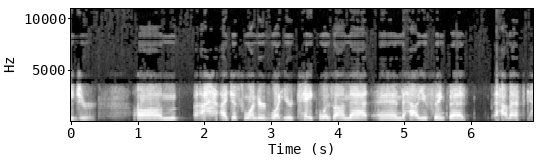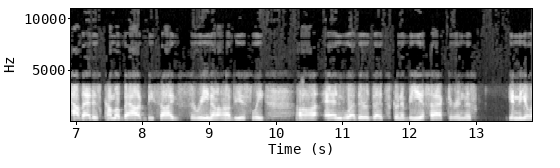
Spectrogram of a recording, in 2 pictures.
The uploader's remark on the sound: Australian Open Conference Call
